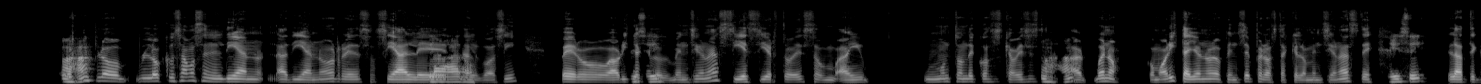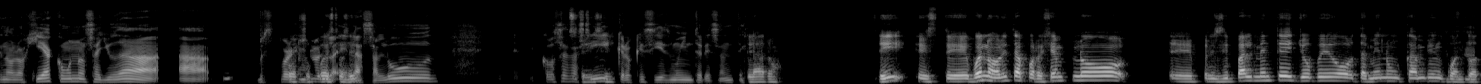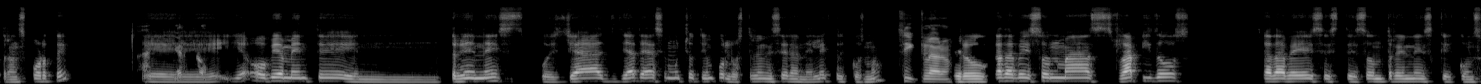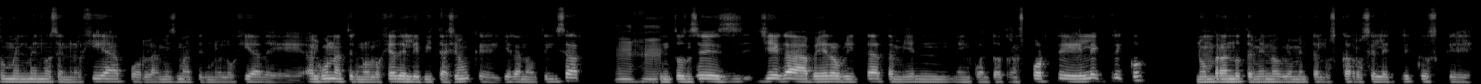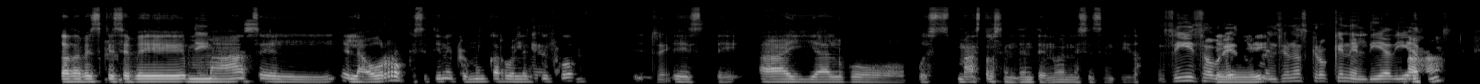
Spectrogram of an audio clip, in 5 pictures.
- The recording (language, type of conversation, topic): Spanish, unstructured, ¿Cómo crees que la tecnología ha mejorado tu vida diaria?
- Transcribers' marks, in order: other background noise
